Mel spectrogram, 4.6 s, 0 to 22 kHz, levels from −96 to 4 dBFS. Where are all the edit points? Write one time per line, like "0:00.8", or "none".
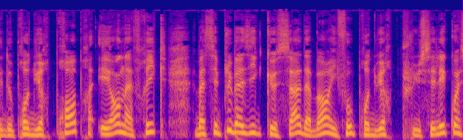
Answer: none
